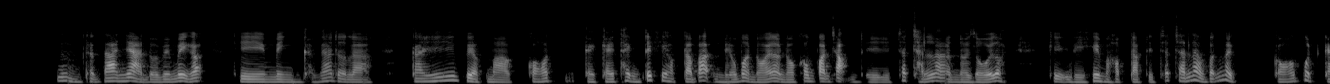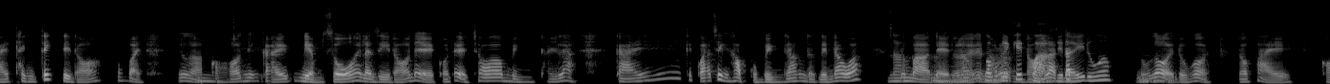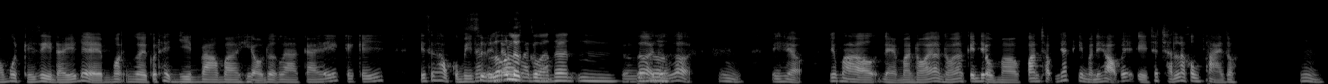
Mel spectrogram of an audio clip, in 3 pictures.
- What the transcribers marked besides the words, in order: tapping; other background noise
- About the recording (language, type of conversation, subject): Vietnamese, podcast, Bạn bắt đầu yêu thích việc học từ khi nào và vì sao?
